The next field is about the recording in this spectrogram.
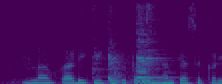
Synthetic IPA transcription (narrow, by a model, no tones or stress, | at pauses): laːbʱkaːɽikiːʈõkepɾəbənd̪ʰʱənkɛːsekɐɽ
